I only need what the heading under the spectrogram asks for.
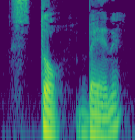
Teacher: Esto es una costumbre muy española poner la E antes de la S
